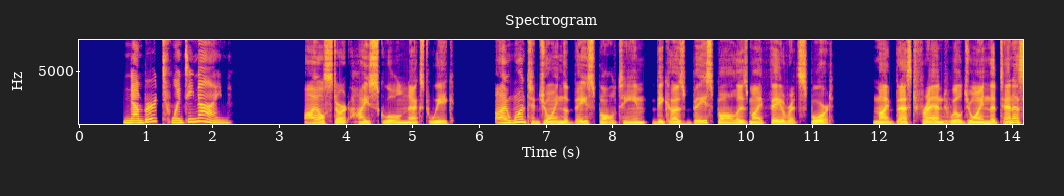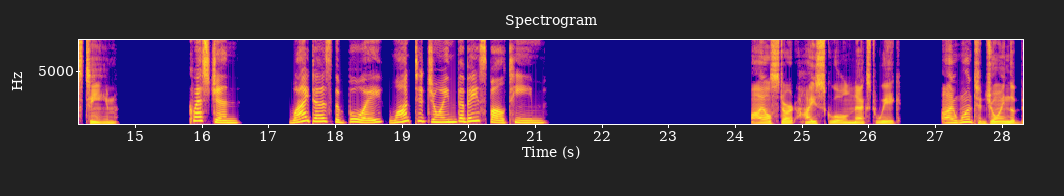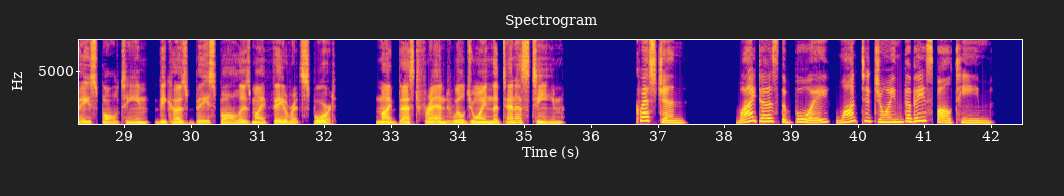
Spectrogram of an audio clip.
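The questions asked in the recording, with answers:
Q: Why does the boy want to join the baseball team?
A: Baseball is his favorite sport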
